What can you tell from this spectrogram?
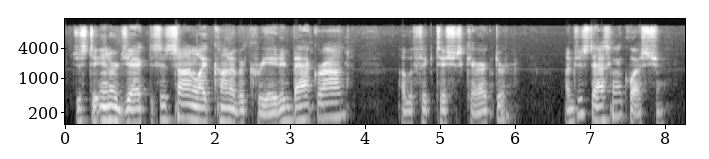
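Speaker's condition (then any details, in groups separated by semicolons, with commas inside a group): No condition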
